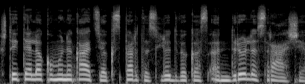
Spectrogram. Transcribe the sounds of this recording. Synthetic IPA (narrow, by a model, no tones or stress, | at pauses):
ʃt̪ɐɪt̪ʲɛlʲɛkɔmʊnʲɪkɑːt̪sʲɪjuːɛksʲpʲɛɾt̪ɐslʲʊd̪ʲʋʲɪkɐsɐ̰nʲd̪ʲɾʲʊlʲɪsɾɑːʃʲeː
